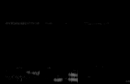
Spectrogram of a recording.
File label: voice message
